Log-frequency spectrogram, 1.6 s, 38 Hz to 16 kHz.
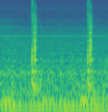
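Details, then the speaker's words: Diesel parking heater (Planar 2D) dosing pump under a VW Crafter camper van priming diesel: two sharp, crisp ticks under a second apart over a quiet hum; normal pump clicking. "man hört sicher das Klicken der Pumpe."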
